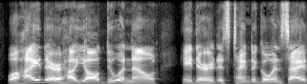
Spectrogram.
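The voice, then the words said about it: Exaggerated high-pitched far-north Midwest accent. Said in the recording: “everybody sounded like... they make us sound like idiots... we got this super high... it's like the really up north accent... it's way up north”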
